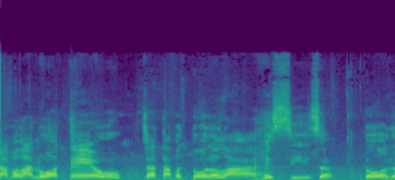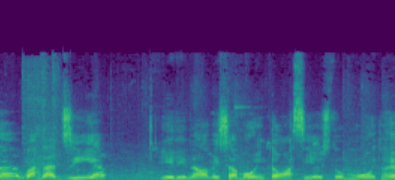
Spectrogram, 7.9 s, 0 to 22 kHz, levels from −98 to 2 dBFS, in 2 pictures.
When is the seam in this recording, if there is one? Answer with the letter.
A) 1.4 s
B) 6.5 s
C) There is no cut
A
